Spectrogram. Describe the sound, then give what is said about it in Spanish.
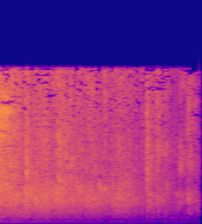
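A church audience bursts into sustained applause for the King, a dense wash of many hands clapping at once, steady and fairly loud throughout with no voices rising above it. “Mire, yo prefiero, mire, yo prefiero, un aplauso al rey, le quiero decir lo siguiente.”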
